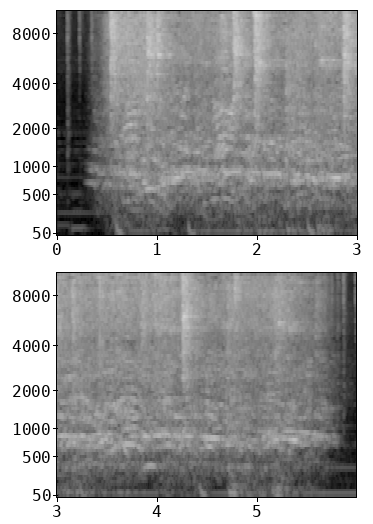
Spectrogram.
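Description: A dense crowd of protesters storming the Brazilian parliament shouts and yells in a loud, continuous roar for several seconds, with scattered thumps and bangs breaking through the clamor as they break through barriers, run into the building, smash windows and wave their arms over their heads.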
